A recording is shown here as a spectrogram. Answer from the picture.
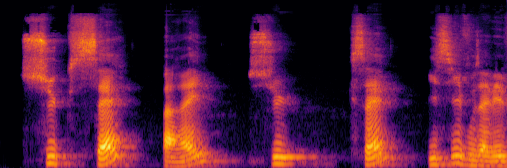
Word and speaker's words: succès: On dit pas success, pas comme en anglais. Ici c'est succès et le dernier vous avez vu, on a l'accent aigu qu'on a revu dans la vidéo précédente.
